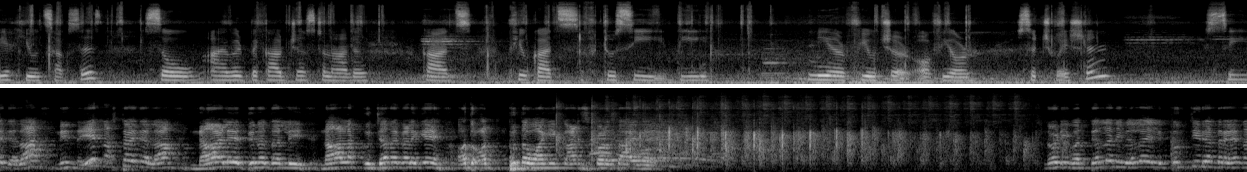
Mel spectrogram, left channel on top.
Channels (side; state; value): both; different; correlation 0.00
